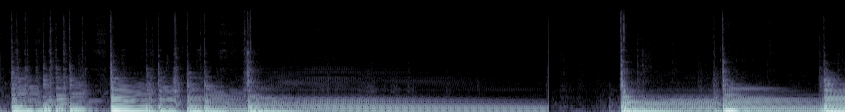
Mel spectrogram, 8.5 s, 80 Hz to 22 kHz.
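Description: Rubner double bass played pizzicato in a walking bass line on Galli BSN 900 synthetic strings: a run of quick plucked notes, then a final low note left ringing for about three seconds that cuts off abruptly. After a short silence, a new walking line on Pirastro Evah Pirazzi strings starts with plucked notes.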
